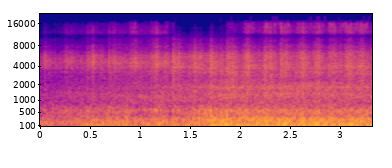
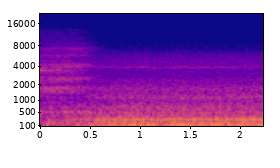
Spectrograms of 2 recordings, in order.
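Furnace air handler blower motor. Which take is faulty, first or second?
first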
